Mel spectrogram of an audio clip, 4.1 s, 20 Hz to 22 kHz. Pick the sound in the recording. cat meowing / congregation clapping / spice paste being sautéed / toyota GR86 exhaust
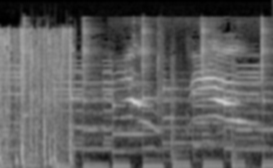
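cat meowing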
